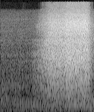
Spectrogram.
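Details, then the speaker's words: Cheap paint spray gun with thinner in the cup and air connected: short hard hiss with faint pulsing bubbling as air leaks past the misaligned air orifice piece under the air cap, which seals outer side first; air leak into fluid path. "see the bubbles pulsing. See, that is air leak into the fluid path."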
